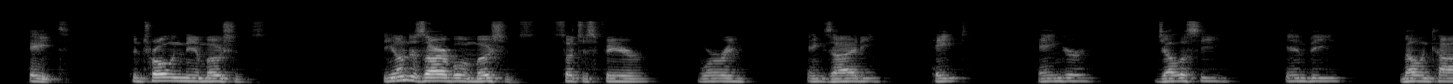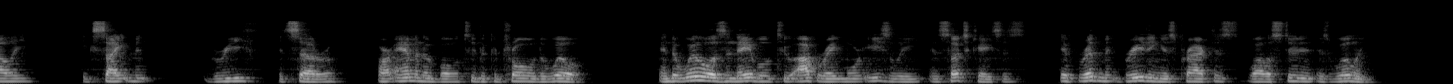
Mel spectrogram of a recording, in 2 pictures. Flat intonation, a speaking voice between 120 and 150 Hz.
Yes: narrow, 1.9 semitones; medium, 140 Hz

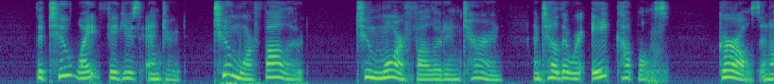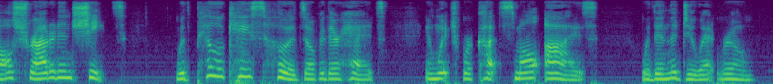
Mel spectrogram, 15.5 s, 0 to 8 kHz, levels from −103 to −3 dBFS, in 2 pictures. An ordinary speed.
Yes: average, 160 wpm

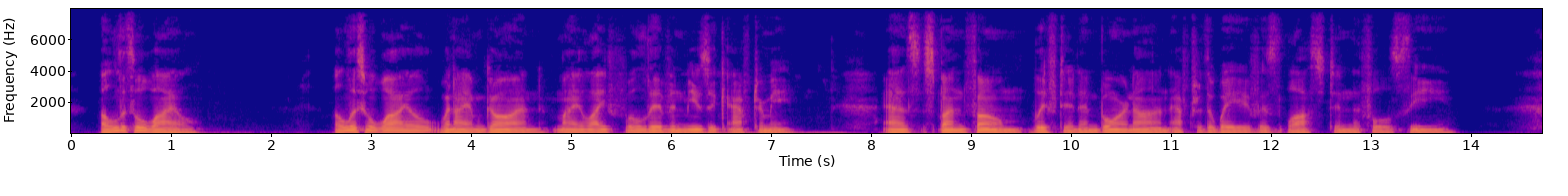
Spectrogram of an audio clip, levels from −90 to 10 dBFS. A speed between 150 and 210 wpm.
No: average, 140 wpm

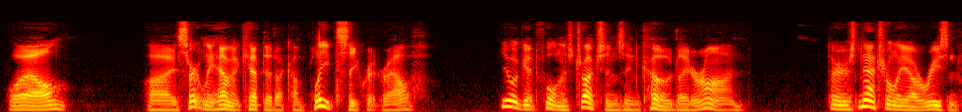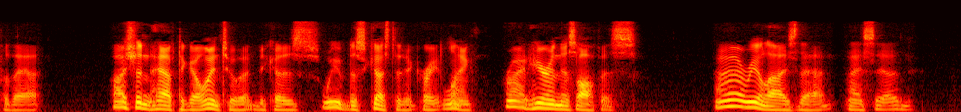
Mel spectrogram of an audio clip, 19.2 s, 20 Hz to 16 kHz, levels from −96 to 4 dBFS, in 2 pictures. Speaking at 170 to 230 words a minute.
No: average, 150 wpm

